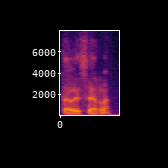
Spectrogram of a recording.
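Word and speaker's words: Bezerra: Well, then it's written in Portuguese, obviously, Rua Luis Becerra with a Z, Becerra 116 , Novo Tonovo, uh, Lins de Vasconcelos again. Rua Luis Becerra 116.novo is the second line and on the third line is Lins de Vasconcelos.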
